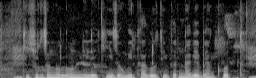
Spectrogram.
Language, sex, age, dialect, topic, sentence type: Bengali, male, 25-30, Rajbangshi, banking, question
